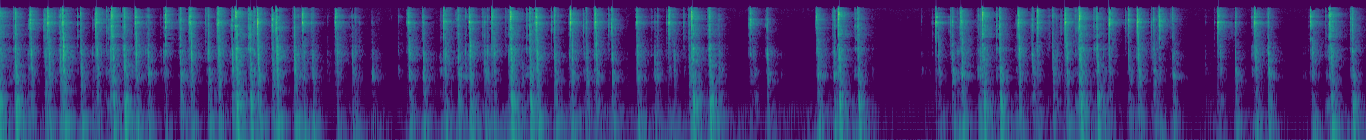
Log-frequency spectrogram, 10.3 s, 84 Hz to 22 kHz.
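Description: Fingertips type fast on the keycaps of a full-size pink plastic AUKEY mechanical gaming keyboard with RGB backlight, clicky blue switches and a hollow case. Rapid bright, sharp clicks over a low hollow clack come in dense bursts, with brief pauses near 2.5 and 9 seconds and a longer near-silent gap around 6.5 seconds.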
